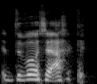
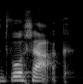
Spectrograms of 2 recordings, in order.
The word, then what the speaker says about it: Dvořák: and everyone else who was forced to say devojak in English oh sorry yeah so in case you want to know how to pronounce his name it's dwashak they are pronouncing it as dwarjak because that's the closest you can go to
